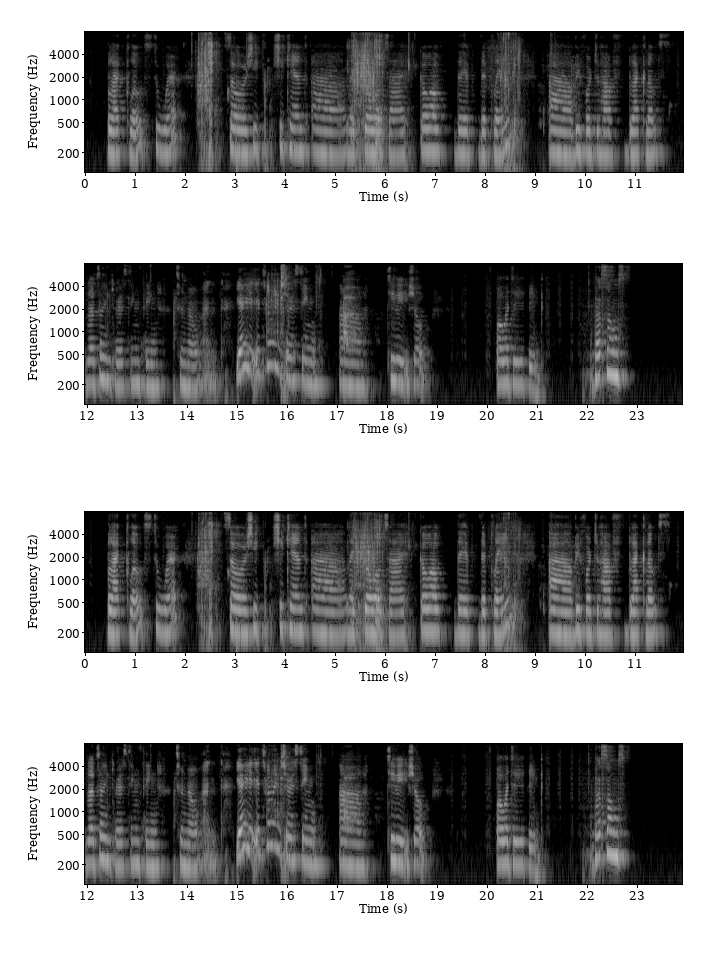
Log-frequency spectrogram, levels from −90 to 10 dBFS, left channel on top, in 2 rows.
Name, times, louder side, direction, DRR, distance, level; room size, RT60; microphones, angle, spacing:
voice 1, 0.4-1.9 2.8-8.9 9.3-11.7 12.0-16.7 17.0-17.7 18.0-18.8 20.2-21.1, right 3 dB, 35° right, 0.9 m, -34 dB
sound 1, 2.1-3.7 5.2-6.0 6.4-6.6 7.0-7.1 7.6-7.7 7.9-8.7 9.1-9.4 9.7-9.8 11.7-11.8 12.2-12.5 12.8-13.3 13.7-13.8 15.2-17.5, left 4 dB, 50° left, 1.4 m, -38 dB
voice 2, 22.0-22.8, equal, ahead, 1.2 m, -30 dB
23.5 x 18.5 x 3.0 m
head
